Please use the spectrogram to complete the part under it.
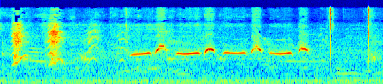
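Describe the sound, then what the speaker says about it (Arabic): A Ukrainian-breed dog at a plant-nursery street market in Baghdad's Adhamiyah district whines and yelps close by, joined by a series of short whistled tones amid low market noise. "كلب أوكراني."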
